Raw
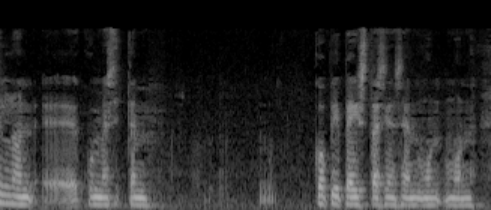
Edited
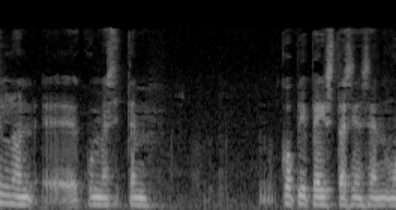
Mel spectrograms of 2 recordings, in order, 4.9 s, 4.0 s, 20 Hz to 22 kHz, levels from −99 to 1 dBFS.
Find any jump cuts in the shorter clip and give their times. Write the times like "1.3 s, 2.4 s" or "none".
2.8 s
